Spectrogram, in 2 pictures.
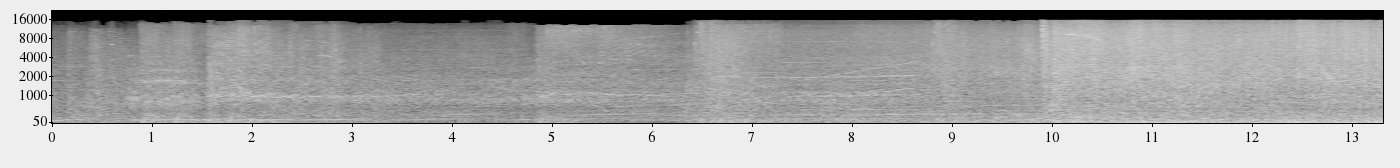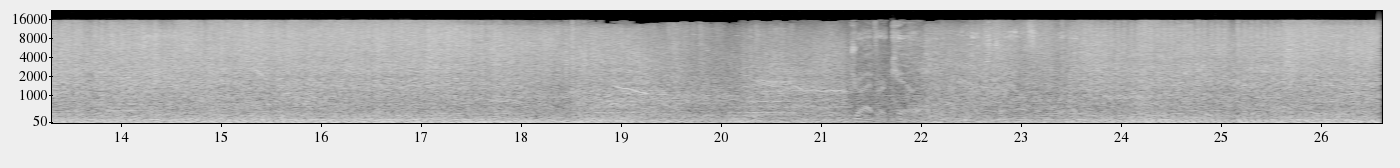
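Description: A car engine roars as a vehicle speeds along.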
